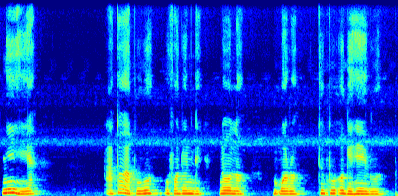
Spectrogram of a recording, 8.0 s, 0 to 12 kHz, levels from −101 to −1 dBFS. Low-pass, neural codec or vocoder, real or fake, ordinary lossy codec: none; none; real; none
